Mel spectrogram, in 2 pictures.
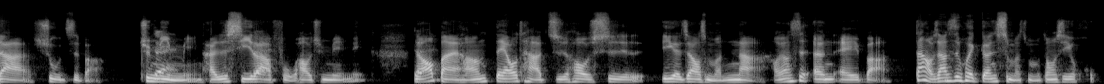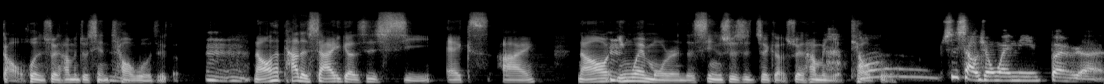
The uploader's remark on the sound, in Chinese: Zoom拉近你我之間的距離。第一次在Zoom上面錄Podcast，其實滿有趣的！不知道為什麼聲音聽起來不一樣，特別有磁性。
